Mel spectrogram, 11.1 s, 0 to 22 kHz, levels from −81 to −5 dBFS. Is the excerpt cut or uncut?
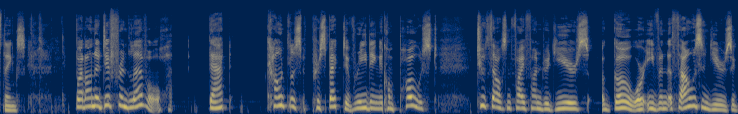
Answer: cut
